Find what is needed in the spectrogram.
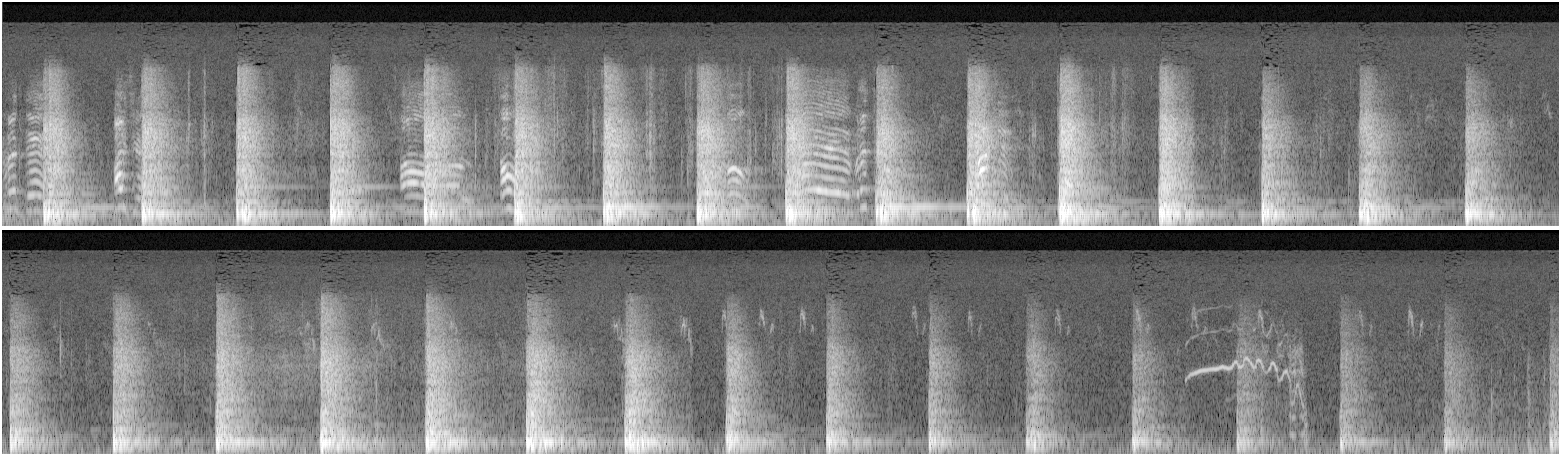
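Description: Slow, steady drumbeat, about one stroke a second, each stroke dying away before the next, with a low held note under the first half. A horse whinnies near the end.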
